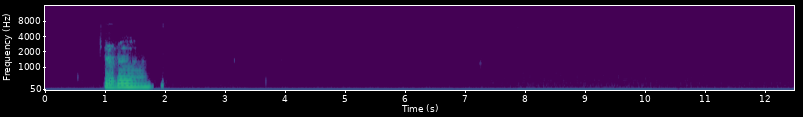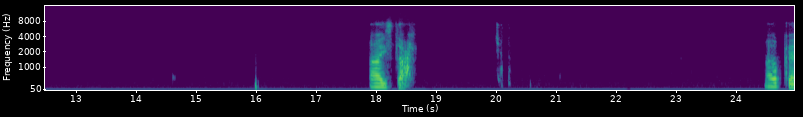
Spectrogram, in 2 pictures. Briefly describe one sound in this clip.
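A man speaks briefly over an online call, with long silences between.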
